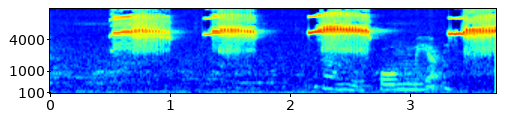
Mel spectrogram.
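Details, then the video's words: Hungry bird begging while being hand-fed: four loud, shrill, high-pitched bursts, each about half a second long, with faint lower-pitched rustling between them. "Hungry bird"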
